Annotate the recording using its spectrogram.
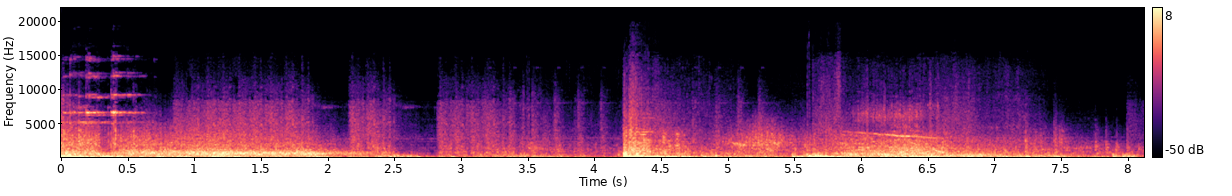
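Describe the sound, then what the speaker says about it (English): Turkish troops fire down from steep slopes onto Allied soldiers landed on narrow World War I beaches: dense, rolling bursts of rifle and artillery fire with heavy booms, loud and continuous, briefly dropping before erupting again. "From high on the steep slopes, the Turks fire on them with impunity."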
